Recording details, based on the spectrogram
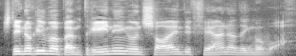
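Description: A man's voice: fairly high pitch, brisk. A man in his late twenties from Vienna with a Viennese accent, chatting casually as an interview guest. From Vienna, Austria. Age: late 20s. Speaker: American football player, interview guest. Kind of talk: casual chat.

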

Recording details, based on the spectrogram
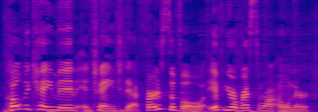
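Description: A woman's voice: a little high, very animated, normal speed, soft background music. A woman hosting a casual podcast, sounding congested as she recovers from illness, chatty and emphatic, repeating phrases for stress. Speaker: podcast host, graphic design company owner. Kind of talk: casual solo podcast talk.

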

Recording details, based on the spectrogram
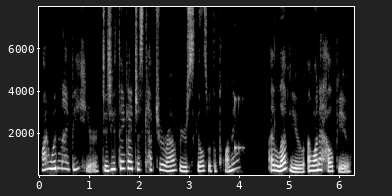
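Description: A woman's voice: fairly high pitch, normal speed, mellow, husky, dry recording, clean studio sound, voice pushed up. A woman reading a man's lines, a blunt and exasperated partner, in a storybook reading. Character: man, gruff worried partner.

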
